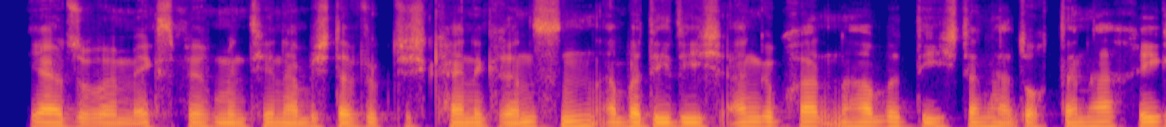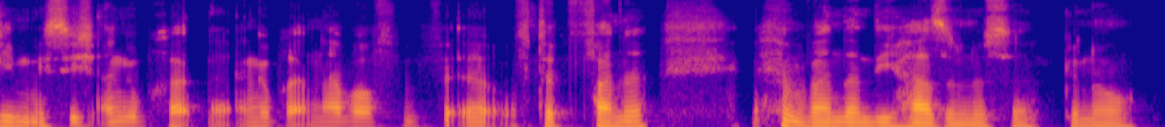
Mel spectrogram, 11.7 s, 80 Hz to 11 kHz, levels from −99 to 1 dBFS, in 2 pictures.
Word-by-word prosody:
Ja, 115 - +4
also, 110 0 +1
beim 105 -1 +1
Experimentieren 105 +1 0
habe 105 0 +2
ich 105 - +1
da 105 +1 +2
wirklich 110 +1 -3
keine 110 0 +2
Grenzen, 115 +5 +2
aber 110 0 +3
die, 110 +1 +3
die 110 0 +2
ich 110 0 0
angebraten 120 +1 +1
habe, 115 +1 +3
die 110 -1 -2
ich 105 0 -2
dann 115 0 +1
halt 105 -1 -1
auch 105 - +1
danach 120 +3 -1
regelmäßig 115 -1 +1
angebraten 120 +1 -4
angebraten 120 0 -5
habe 120 +1 -1
aufm 120 0 -6 0.2
äh, - - -2
auf - - -10
der - - -1
Pfanne, 125 +2 +1 0.6
waren 115 0 +2
dann 115 -1 +2
die 110 -1 -1
Haselnüsse, 105 -2 +1
genau. 105 0 -4
110 Hz, 185 wpm, -27 LUFS, 105-120 Hz, 0.6 s, Ja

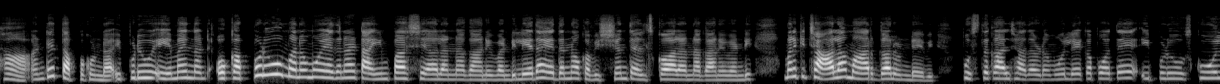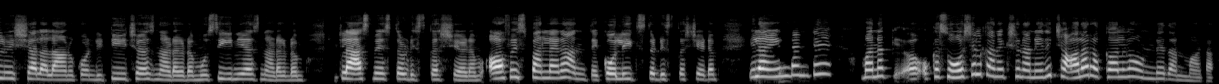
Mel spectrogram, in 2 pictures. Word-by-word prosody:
హా! 250 0 -1 0.2
అంటే 260 +10 -1
తప్పకుండా. 225 -4 +3
ఇప్పుడు 300 +5 -1 0.2
ఏమైందంటే, 285 +1 -1
ఒకప్పుడు 285 +10 +4 0.2
మనము 335 -1 +3
ఏదైనా 300 +1 +1
టైమ్ 255 -1 +2
పాస్ 270 -2 +6
చేయాలన్నా 235 -2 0
గానివ్వండి 215 0 -4
లేదా 255 +5 +3
ఏదైనా 270 0 -2
ఒక 245 - -1
విషయం 260 +5 -6
తెలుసుకోవాలన్నా 225 -1 +2
కానివ్వండి. 210 +1 -3 0.4
మనకి 360 +1 +1
చాలా 270 +4 +8
మార్గాలు 255 -1 +4
ఉండేవి 195 -4 -8 0.3
పుస్తకాలు 270 0 +1
చదవడము, 230 -1 -5
లేకపోతే 265 +2 -4 0.3
ఇప్పుడు 270 -1 -9 0.2
స్కూల్ 290 0 -4
విషయాలు 255 -2 -1
అలా 220 -1 -2
అనుకోండి 220 +1 -12
టీచర్స్‌నడగడము, 220 -5 -6
సీనియర్స్‌నడగడం, 230 -6 -7 0.4
క్లాస్మేట్స్‌తో 255 0 +3
డిస్కస్ 225 0 -9
చేయడం, 195 -2 -7 0.2
ఆఫీస్ 330 +2 0
పనులు 295 -1 -1
అయినా 325 +1 -1
అంతే 225 -3 -11
కొలీగ్స్‌తో 255 0 -2
డిస్కస్ 240 +1 -14
చేయడం. 235 0 -6 0.4
ఇలా 370 -1 +8
ఏంటంటే 435 +4 -4 0.4
మనకి 385 +5 -2
ఆహ్, 250 - +1
ఒక 355 - -2
సోషల్ 445 +10 +1
కనెక్షన్ 360 -1 -6
అనేది 325 +5 -5
చాలా 310 +7 +5
రకాలుగా 350 0 -3
ఉండేదనమాట. 220 - -12
255 Hz, 130 wpm, -18 LUFS, 225-295 Hz, 0.4 s, చాలా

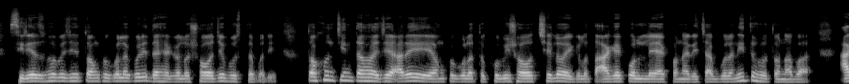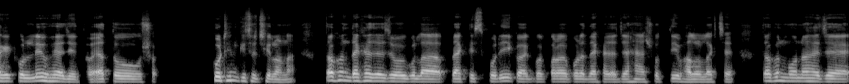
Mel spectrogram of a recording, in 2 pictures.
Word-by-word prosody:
সিরিয়াসভাবে 150 +2 +2
যেহেতু 160 0 -4
অঙ্কগুলা 155 +1 -1
করি 165 +1 +1
দেখা 140 -1 +1
গেলো 135 0 -1
সহজে 140 +2 +3
বুঝতে 140 - -4
পারি। - - -9 0.4
তখন 180 +4 +2
চিন্তা 175 -2 0
হয় 155 -3 +3
যে 150 - +4
আরে 155 +3 +3
এ - - +3
অঙ্কগুলা 135 0 -2
তো - - -2
খুবই 145 0 0
সহজ 140 -1 +4
ছিল। 150 -1 -2
এগুলা 130 0 -5
তো - - 0
আগে 140 +1 +2
করলে 135 -2 +1
এখন 135 +2 -7
আর 125 - -1
এই - - -15
চাপগুলা 130 +2 -1
নিতে 175 +2 -2
হতো 135 -3 -3
না। 115 - -1
বা 120 - 0 0.4
আগে 145 +1 +5
করলেই 155 +3 +4
হইয়া 150 -2 +4
যেত। 120 0 -3 0.2
এত - - -18 0.3
স - - -8 0.7
কঠিন 185 +1 +3
কিছু 155 -1 -2
ছিল 140 - 0
না। 120 - -6 0.3
তখন 185 +1 +4
দেখা 165 +1 +3
যায় 155 -1 +4
যে - - +1
ওইগুলা 135 -1 +2 0.2
প্র্যাকটিস 135 +1 0
করি। 140 +2 +1
কয়েকবার 130 -1 -1
করার 130 -1 +1
পরে 130 -1 0
দেখা 120 0 -2
যায় - - -2
যে - - +1
হ্যাঁ, 120 -1 -3
সত্যিই 135 +2 -4
ভালো 120 +1 +2
লাগছে। 120 0 -3 0.4
তখন 165 +2 +1
মনে 155 -1 +1
হয় 145 -1 +1
যে, 135 - +4
140 Hz, 225 wpm, -22 LUFS, 130-155 Hz, 0.7 s, আগে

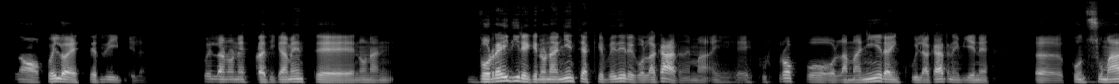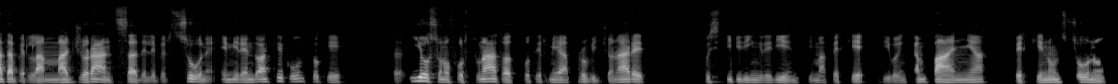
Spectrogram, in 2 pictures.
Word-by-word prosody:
No, 105 -2 0
quello 135 +1 +6
è 105 - +6
terribile, 110 -2 -9 0.5
quella 125 -1 -2
non 115 0 -4
è 115 - -2
praticamente 110 -2 +2
non 105 +1 -8
ha 100 -1 -6 0.9
vorrei 130 +8 +8
dire 160 -5 +6
che 120 - +2
non 115 0 +1
ha 115 - +6
niente 145 +5 +3
a - - +2
che 115 - -7
vedere 125 +1 +1
con 105 0 -6
la 110 - +1
carne, 95 -2 +5
ma 100 +1 -11
e 105 0 -17
e 105 - -15
purtroppo 110 -3 -5
la 105 +1 -4
maniera 120 +9 +2
in 110 -2 +1
cui 110 - -10
la 105 - -1
carne 120 -1 0
viene, 105 -1 -5 0.4
uhm, 95 -1 -4
consumata 120 +2 +3
per - - -10
la 105 0 +1
maggioranza 110 0 0
delle 100 0 -12
persone 105 +1 -6
e 115 - -9
mi 115 0 -6
rendo 110 +1 -4
anche 125 +5 -3
conto 135 -3 -11
che, 105 -2 -11 0.5
uhm, - - -16
io 160 +1 +4
sono 115 -5 -6
fortunato 115 +2 -1
a 105 - 0
potermi 105 0 -12
approvvigionare 110 +1 -2 0.5
questi 110 0 -14
tipi 115 -1 -9
di 105 - -7
ingredienti, 100 -2 -8
ma 95 - -9
perché 105 +2 -7
vivo 100 -2 -13
in 95 - -12
campagna, 110 0 +1 0.2
perché 105 +1 -5
non 110 +1 -2
sono 110 -1 -4
110 Hz, 175 wpm, -25 LUFS, 105-115 Hz, 0.9 s, vorrei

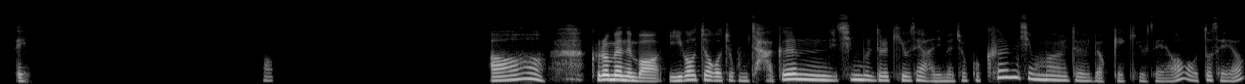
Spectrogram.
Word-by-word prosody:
네. - - -8 2.3
어. 180 0 -14 2.1
어. 210 +5 +1 0.4
그러면은 210 -4 +7
뭐 150 -2 +2
이것저것 195 +1 +1
쪼금 175 -1 -9
작은 225 -4 +2
식물들을 200 -2 -2
키우세요 185 +1 -5
아니면 155 -1 -9
쪼끔 180 +2 -12
큰 330 +1 0
식물들 205 - -3
몇 - - -12
개 155 - -11
키우세요? 150 -1 -14
어떠세요? 190 - -7
190 Hz, 205 characters per minute, -24 LUFS, 175-215 Hz, 2.3 s, 그러면은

